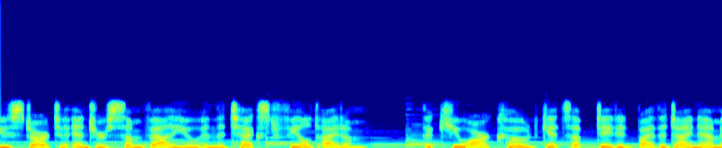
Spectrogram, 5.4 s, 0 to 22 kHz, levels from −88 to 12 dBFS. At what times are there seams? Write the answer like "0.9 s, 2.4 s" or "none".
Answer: none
